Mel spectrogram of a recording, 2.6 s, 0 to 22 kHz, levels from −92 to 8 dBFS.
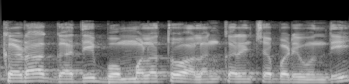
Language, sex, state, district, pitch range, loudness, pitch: Telugu, male, Telangana, Adilabad, 125-155 Hz, -13 LUFS, 140 Hz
